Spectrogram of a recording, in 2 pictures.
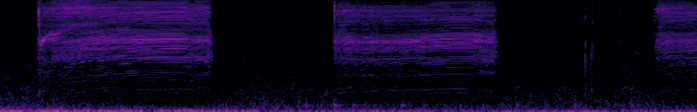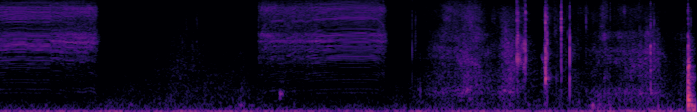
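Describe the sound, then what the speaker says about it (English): An electric trimmer buzzes in four close, even bursts of about two seconds each with short pauses between, trimming around the nostrils during a medical exam role-play, then soft handling noises and taps follow. "I need to just do a secondary trim around each nostril."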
